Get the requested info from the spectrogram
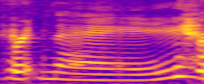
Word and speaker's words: Brittnay: And my name is spelled a little differently. It's Brittnay.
